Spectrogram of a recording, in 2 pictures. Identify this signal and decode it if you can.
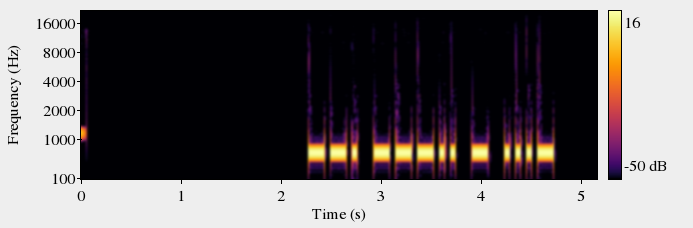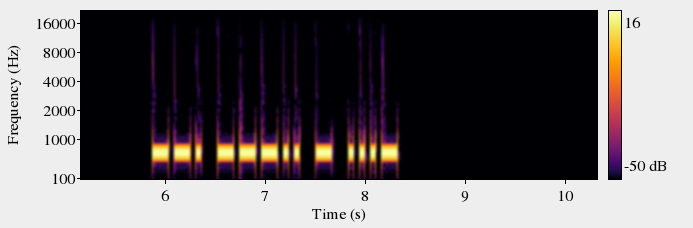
Morse code, heard as a keyed tone, about 22 wpm, 700 Hz. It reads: G8TV G8TV
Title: DXCC-100 Call Signs - 4 Characters - Repeated 2x - 22wpm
